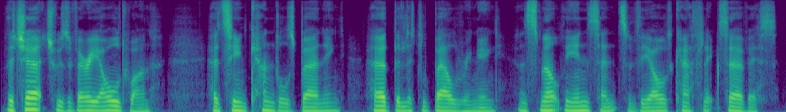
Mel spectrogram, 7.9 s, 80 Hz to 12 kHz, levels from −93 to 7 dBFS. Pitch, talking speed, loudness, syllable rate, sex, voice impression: 120 Hz, 185 wpm, -19 LUFS, 5.6 syllables/s, male, masculine, slightly young, slightly adult-like, slightly thick, relaxed, slightly weak, slightly dark, soft, slightly muffled, fluent, slightly cool, intellectual, slightly sincere, very calm, slightly friendly, slightly unique, slightly elegant, slightly sweet, very kind, modest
